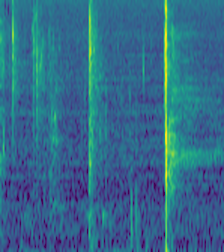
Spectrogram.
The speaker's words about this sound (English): I'ma just sip my water on that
